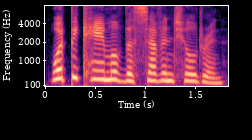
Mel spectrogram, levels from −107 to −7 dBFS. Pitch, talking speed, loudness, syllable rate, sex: 260 Hz, 195 wpm, -19 LUFS, 5.9 syllables/s, female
